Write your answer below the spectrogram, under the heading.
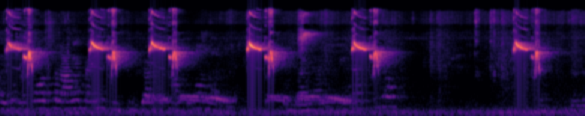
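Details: ['Bar-winged prinia giving loud, high, falling chip notes roughly every half second to second, fading toward the end, with softer mid-pitched warbling sounds and a steady low hum underneath.']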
